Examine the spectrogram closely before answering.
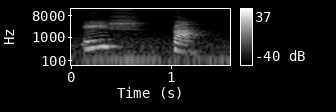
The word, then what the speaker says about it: está: tá na é verbo Então como existe essa diferença entre esta e está observa em a sílaba tônica esta primeira sílaba que é mais forte e está é a última sílaba mais forte Então esse a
